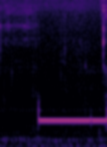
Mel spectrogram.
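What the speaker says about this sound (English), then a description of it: "Okay, we calling Amaya" A phone call's ringing tone: a single steady electronic tone sounds for about a second over faint background noise, with no talk.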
